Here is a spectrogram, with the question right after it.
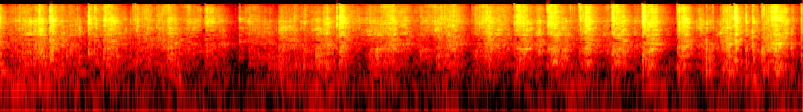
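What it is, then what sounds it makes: Metal microphone mesh grille scratched. Long grey nails and fingertips scratch and rub the hollow metal mesh head of a silver microphone. The result is a fast, continuous run of bright, hissy scraping strokes with almost no low end, each rasp dying away at once.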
